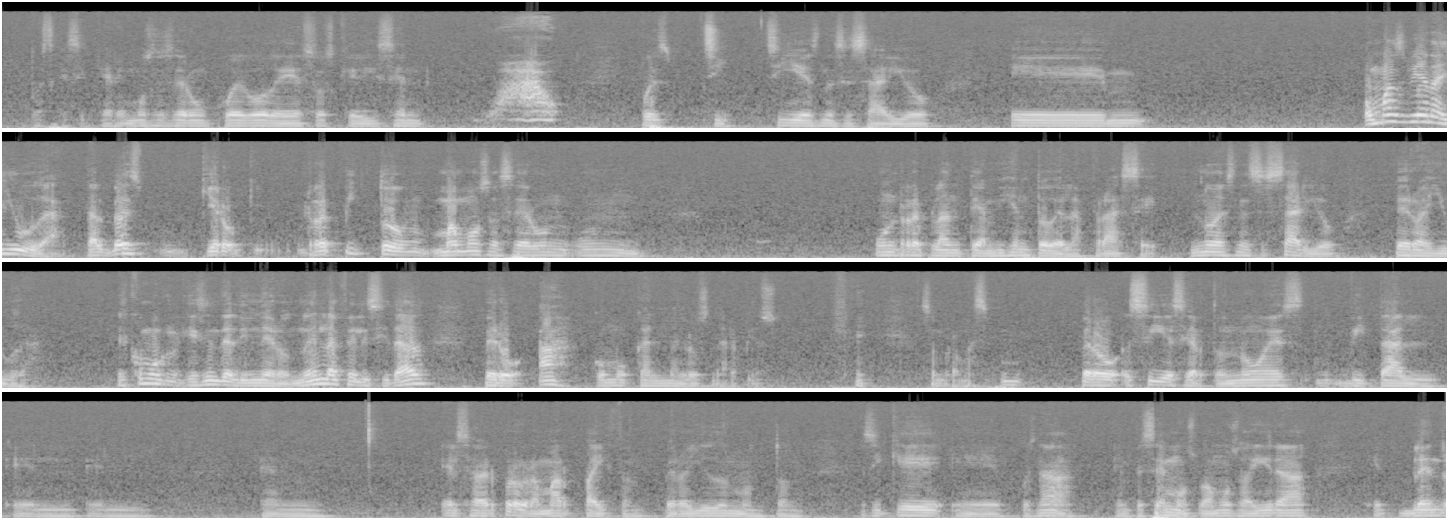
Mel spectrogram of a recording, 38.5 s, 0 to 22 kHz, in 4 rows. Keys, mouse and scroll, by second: 7.4-10.6 drag, 36.9 click.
